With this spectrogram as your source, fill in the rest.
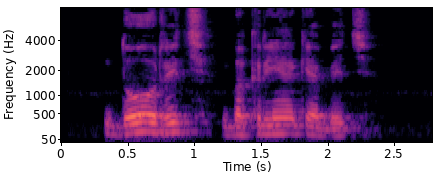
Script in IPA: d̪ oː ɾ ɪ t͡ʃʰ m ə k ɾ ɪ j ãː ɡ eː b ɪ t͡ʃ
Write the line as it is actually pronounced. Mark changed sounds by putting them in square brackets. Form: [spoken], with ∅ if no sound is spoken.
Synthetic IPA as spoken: d̪ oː ɾ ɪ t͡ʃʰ [b] ə k ɾ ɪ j ãː [k] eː b ɪ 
